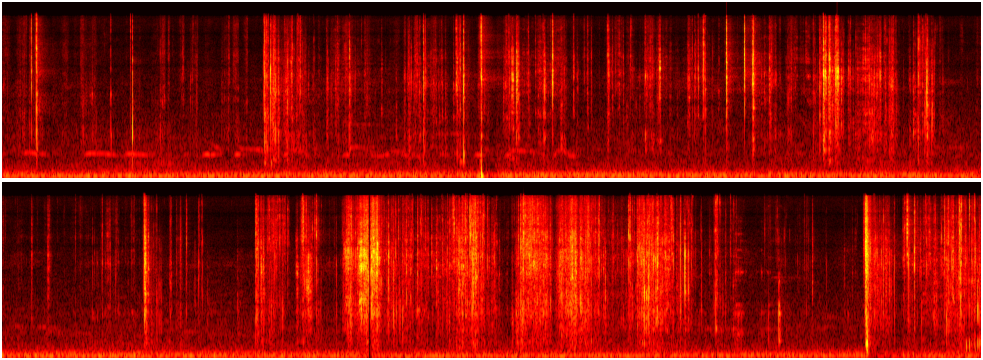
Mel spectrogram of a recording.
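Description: Broken hard-plastic toy monster truck pieces being twisted and pulled apart by hand: scattered sharp plastic cracks, snaps and clicks. A busier stretch of crackling and rattling comes about two-thirds of the way in, and one loud sharp knock comes shortly before the end.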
